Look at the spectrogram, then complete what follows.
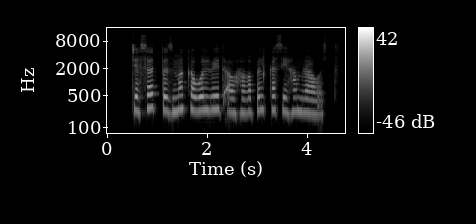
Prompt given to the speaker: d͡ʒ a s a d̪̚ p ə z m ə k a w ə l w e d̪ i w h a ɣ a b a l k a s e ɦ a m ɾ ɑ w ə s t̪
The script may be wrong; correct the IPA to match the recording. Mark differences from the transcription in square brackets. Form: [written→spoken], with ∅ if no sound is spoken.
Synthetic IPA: d͡ʒ a s a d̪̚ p ə z m ə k a w ə l w e d̪ [i→a] w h a ɣ a b [a→ə] l k a s e ɦ a m ɾ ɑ w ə s t̪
